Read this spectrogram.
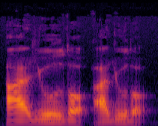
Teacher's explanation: So we in English, we have a harder D as in dog or done. But in Spanish, we've got a much softer D, so it's closer to the sound from then or there.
